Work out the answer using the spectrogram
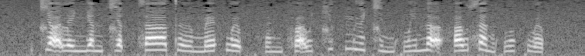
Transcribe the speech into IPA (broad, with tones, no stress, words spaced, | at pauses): t͡ɕa̰ː˧˨lɛ˧˩ɲa˧˩nt͡ɕa˨˩t̚ saː˧t̪ə̤ː˨˩mɛ˨˦hwəː˨˩p̚ hə̤˨˩nfa̰˧˥w t͡ɕu˦˥k̚ mɨ˧ə̯t͡ɕə̤˨˩n kwi˨˦ na̰ː˧˨ha˨˦wsa˧˩n kwu˧kwə˨˩p̚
